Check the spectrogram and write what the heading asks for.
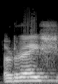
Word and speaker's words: resh: Resh is pronounced as it modernly is in Arabic and in Spanish. The Spanish and Arabic R is a rolled R at the front of the mouth.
